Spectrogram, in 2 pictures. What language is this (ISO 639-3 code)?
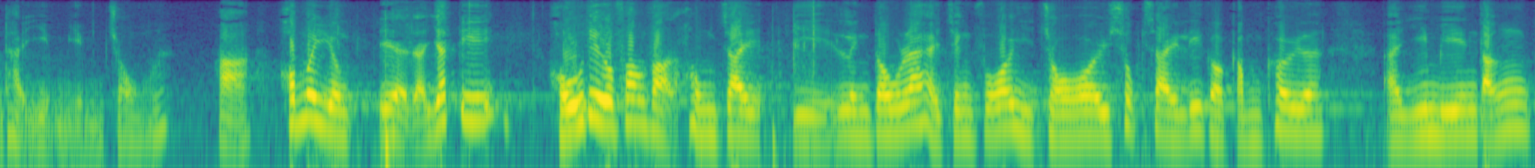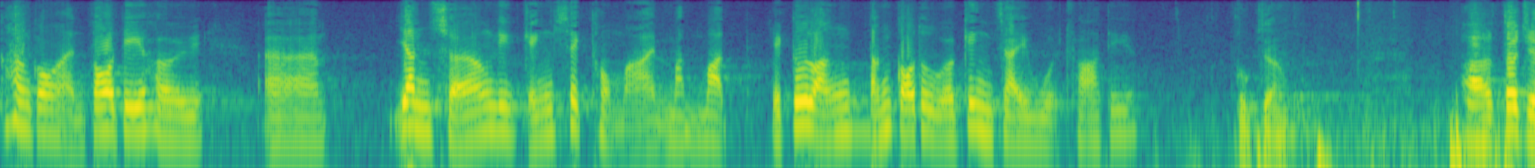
yue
